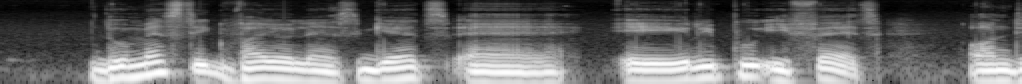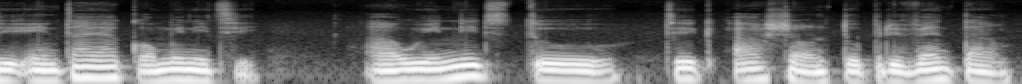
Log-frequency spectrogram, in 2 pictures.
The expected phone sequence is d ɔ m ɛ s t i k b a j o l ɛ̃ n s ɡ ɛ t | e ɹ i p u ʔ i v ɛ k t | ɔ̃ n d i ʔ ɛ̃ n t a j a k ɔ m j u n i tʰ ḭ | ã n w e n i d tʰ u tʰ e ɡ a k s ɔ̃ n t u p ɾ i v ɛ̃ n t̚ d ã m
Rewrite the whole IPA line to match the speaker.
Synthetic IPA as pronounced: d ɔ m ɛ s t i k v a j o l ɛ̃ n s ɡ ɛ t | e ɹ i p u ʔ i f ɛ k t | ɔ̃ n d i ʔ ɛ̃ n t a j a k ɔ m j u n i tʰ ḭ | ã n w i n i d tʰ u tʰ e k a k ʃ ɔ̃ n t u p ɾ i v ɛ̃ n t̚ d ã m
